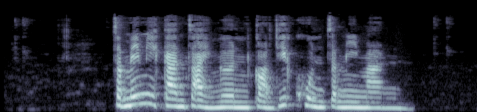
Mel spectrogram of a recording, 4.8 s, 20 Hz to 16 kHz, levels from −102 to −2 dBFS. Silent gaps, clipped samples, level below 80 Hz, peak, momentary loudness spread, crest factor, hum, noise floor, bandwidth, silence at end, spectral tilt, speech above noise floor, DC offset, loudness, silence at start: none; under 0.1%; -68 dBFS; -2 dBFS; 8 LU; 18 dB; none; -70 dBFS; 9.4 kHz; 0.65 s; -6.5 dB/octave; 51 dB; under 0.1%; -19 LUFS; 1.15 s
